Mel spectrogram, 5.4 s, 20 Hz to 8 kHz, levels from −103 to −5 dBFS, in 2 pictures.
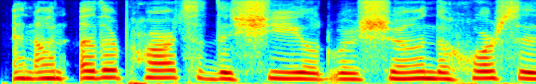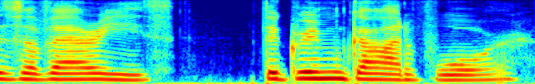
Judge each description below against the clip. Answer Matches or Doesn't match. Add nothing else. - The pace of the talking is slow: Doesn't match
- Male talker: Doesn't match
